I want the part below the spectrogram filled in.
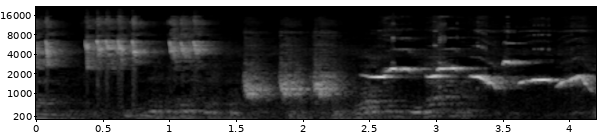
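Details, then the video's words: Cililin-style lovebird song for training songbirds: opens with harsh buzzy bursts, then a string of clear rising and falling whistles and chirps delivered in a lively, uneven rhythm. "bongkar isian cililin Lovebird masteran burung"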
